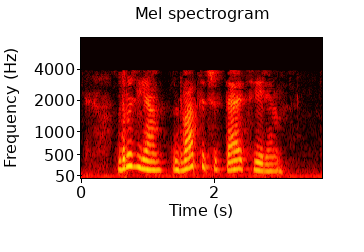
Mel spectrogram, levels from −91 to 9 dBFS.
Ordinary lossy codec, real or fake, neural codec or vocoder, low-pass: AAC, 16 kbps; fake; codec, 16 kHz, 4 kbps, FreqCodec, larger model; 7.2 kHz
